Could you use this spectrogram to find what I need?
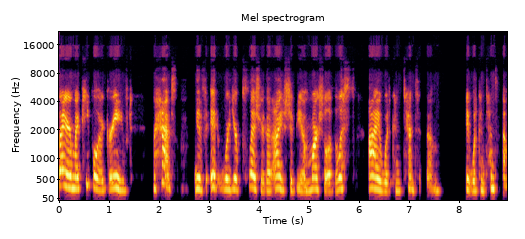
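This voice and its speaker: Putting on a shrill character voice, a woman speaks at a moderate pace in a high pitch. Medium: read story. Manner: courtly, formal.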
